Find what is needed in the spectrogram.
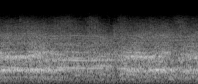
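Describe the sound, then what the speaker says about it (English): Dense roaring crowd noise at a Leeds versus Bradford Northern rugby cup match, with fans cheering and chanting for Bradford in a loud continuous wash as a commentator talks over it. "The crowd really behind Northern now."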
